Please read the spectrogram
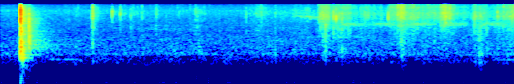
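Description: A single sharp knock of a hatchet on the wooden ridge pole just after the start, with a fainter tap a moment later. In the last couple of seconds come soft, irregular crackles of footsteps in the grass and forest litter.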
